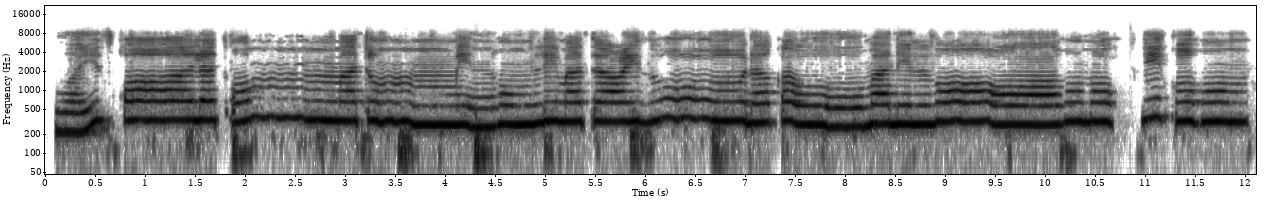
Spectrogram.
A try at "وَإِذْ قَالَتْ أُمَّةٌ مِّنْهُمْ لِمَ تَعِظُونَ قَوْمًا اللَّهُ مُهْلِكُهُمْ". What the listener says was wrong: اس میں نلہ آپ نے بھاری کر دیا, نلہ. باقی ماشاءاللہ ٹھیک پڑھا آپ نے, یعنی قوما شارٹ کیا.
